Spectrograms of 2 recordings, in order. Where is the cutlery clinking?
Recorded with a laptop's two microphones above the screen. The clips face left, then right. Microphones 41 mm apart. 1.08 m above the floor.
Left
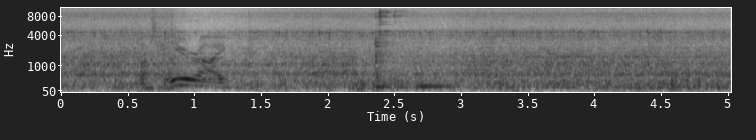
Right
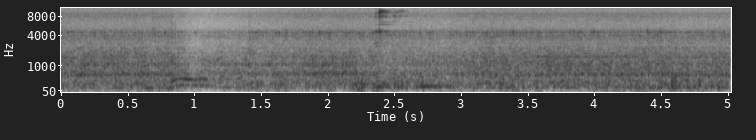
40° left (ahead or behind), 8.5 m.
